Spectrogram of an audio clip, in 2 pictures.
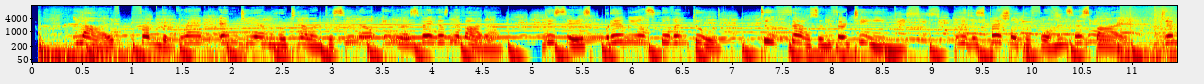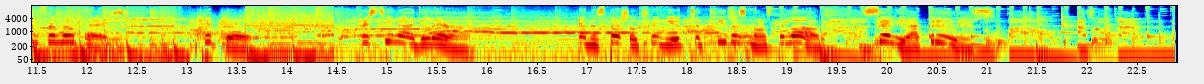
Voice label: Upbeat

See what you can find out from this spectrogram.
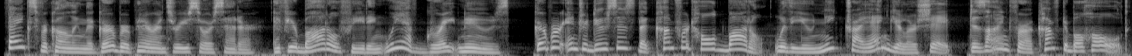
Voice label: informative

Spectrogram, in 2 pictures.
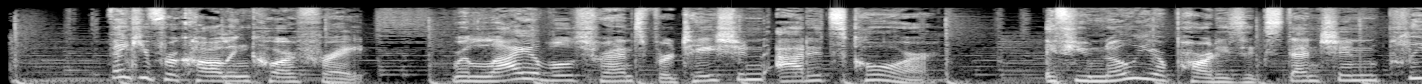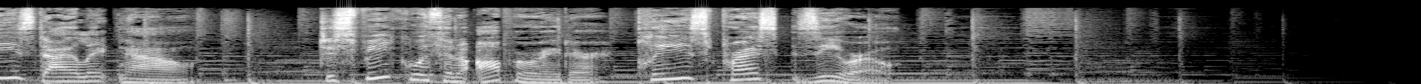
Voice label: Phone Hold; friendly

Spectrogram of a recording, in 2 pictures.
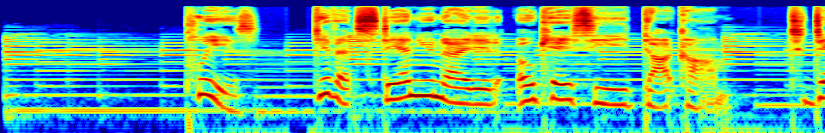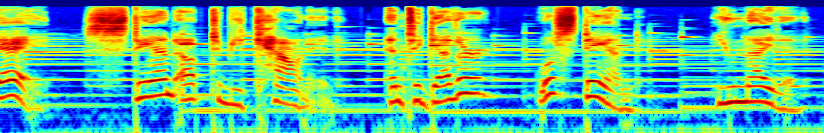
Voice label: Caring

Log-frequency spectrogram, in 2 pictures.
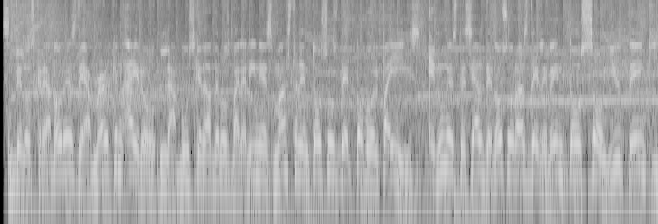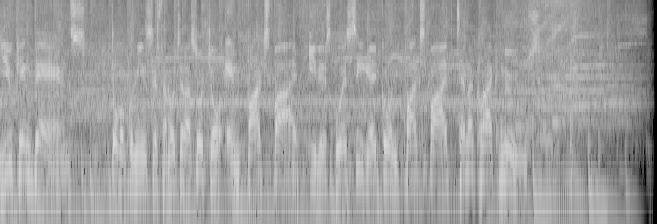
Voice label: TV Promo; FOX 5

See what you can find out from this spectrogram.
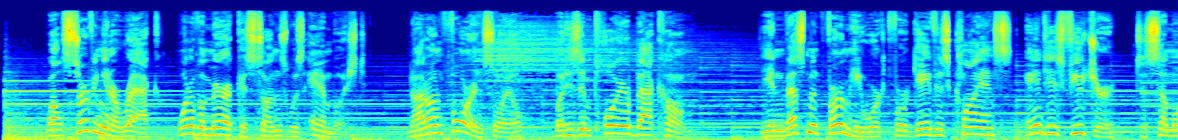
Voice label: authoritative

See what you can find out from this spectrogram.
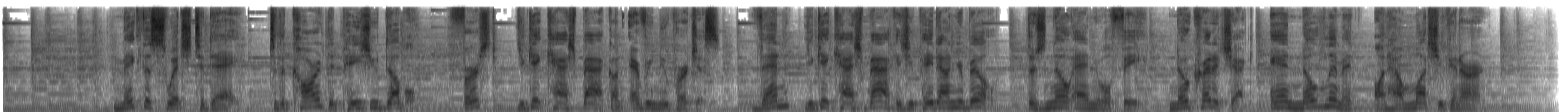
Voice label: Friendly

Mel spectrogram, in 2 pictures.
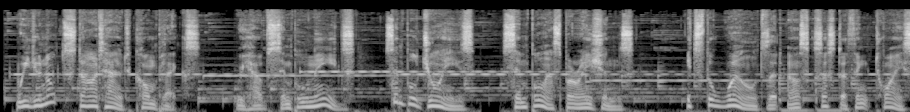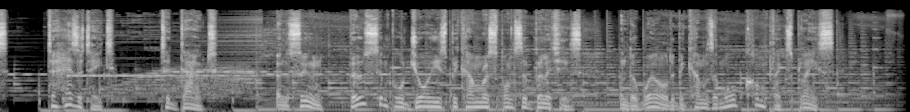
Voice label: british elegant genuine

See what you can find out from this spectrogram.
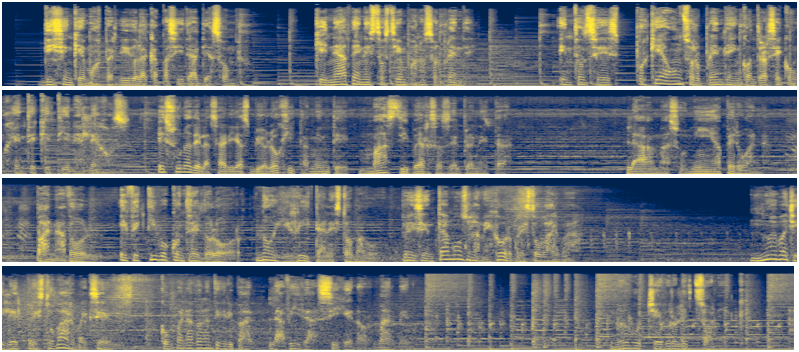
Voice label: Spanish, Soft Delivery

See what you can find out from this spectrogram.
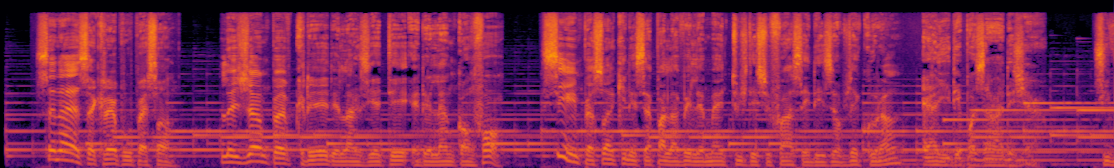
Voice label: French

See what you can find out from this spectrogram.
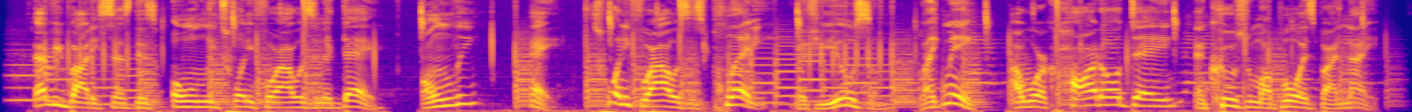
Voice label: youthful urban

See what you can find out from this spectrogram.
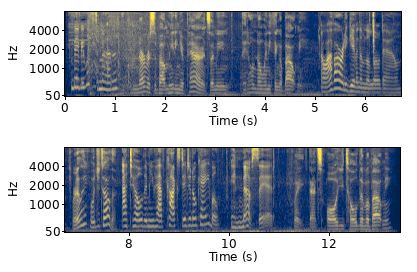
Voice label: guy next door

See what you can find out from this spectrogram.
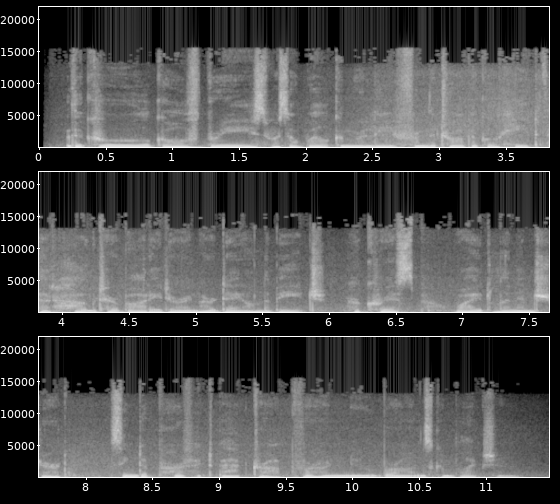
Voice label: storytellers

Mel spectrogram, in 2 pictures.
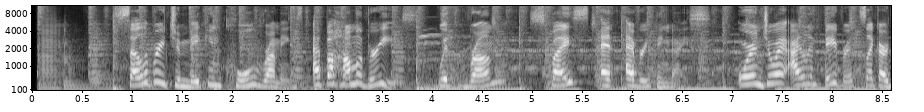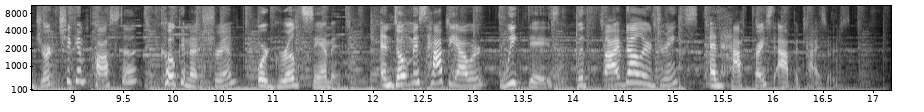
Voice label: upbeat

